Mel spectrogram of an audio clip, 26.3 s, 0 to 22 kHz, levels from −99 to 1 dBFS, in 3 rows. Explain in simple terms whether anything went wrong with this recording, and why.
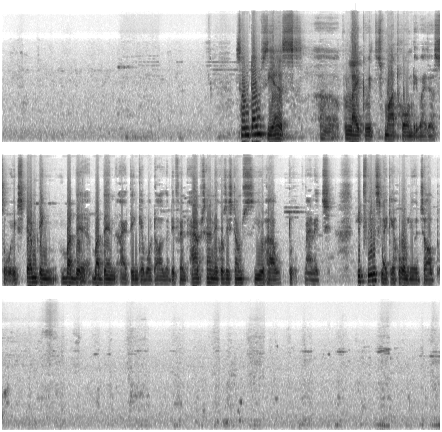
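Something went wrong: hard clipping. The speech got louder than the recording could hold, so the loudest moments were chopped flat. That adds a harsh, crackly fuzz. It happens at 4.79–5.8, 6.87–8.25, 8.8–9.7, 10.05–11.7, 12.16–14.53 and 15.87–17.32 seconds.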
